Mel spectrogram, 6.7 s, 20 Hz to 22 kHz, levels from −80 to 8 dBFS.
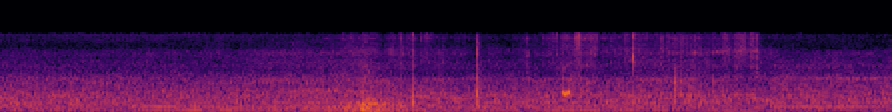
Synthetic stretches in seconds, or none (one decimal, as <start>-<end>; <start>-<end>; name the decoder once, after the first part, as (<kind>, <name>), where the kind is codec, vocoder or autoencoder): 2.4-6.0 (codec, SNAC)

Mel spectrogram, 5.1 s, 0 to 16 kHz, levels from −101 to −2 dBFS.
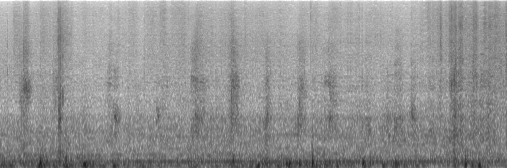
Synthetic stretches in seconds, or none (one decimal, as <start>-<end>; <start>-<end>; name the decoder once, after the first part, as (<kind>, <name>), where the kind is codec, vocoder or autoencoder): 0.0-5.1 (codec, SNAC)

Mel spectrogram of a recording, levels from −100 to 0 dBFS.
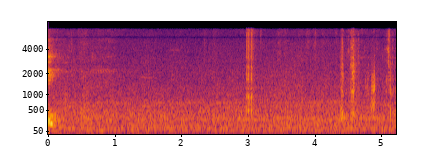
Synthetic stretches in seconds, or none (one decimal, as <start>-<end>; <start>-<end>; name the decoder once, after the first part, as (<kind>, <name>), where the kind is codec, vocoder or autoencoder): none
